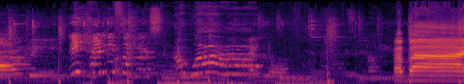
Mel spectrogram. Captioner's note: speaking German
